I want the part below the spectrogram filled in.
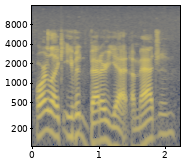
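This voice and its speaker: A man's voice: fairly high pitch, expressive, normal speed, highs cut off. A male streamer chatting casually on a live stream, rambling and saying "like" constantly. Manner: rambling, heavy use of "like".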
